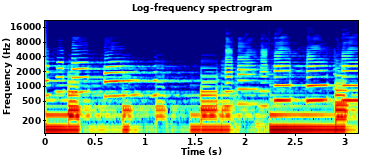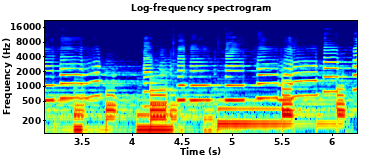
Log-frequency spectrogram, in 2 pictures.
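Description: Soprano saxophone playing an improvised melody, notes bending and wavering in pitch, over a backing accompaniment of held low notes that change about once a second.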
